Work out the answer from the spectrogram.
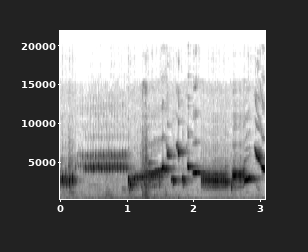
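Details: Canary song in a unique cengkok style, a lively bird switching quickly between a buzzy trill, a high sustained whistle, and varied twittering slurs and chips across about three seconds.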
